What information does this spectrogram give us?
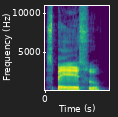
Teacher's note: low, high, and then everything else low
